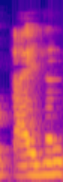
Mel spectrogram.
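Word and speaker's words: ptyalin: यानी saliva that contain an enzyme, saliva में एक एंजाइम पाया जाता है टाइलन, इसलिए पी साइलेंट होता है, हम इसको टाइलन पढ़ेंगे।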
